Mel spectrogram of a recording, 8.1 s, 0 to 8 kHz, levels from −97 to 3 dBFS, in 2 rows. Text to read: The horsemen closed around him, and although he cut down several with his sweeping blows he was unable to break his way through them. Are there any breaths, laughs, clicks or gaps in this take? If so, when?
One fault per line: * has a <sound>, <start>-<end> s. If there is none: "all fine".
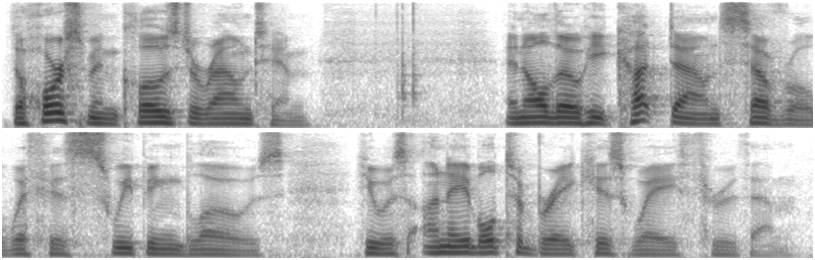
* has a tap, 1.9-2.2 s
